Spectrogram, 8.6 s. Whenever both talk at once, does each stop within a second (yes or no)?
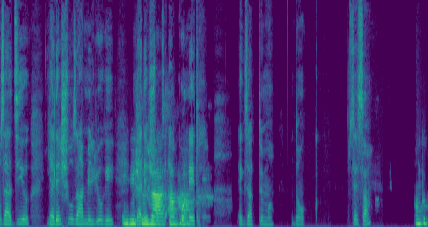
no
